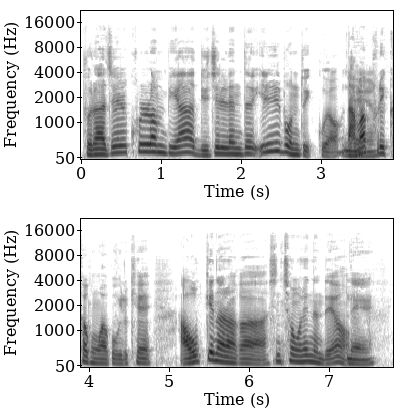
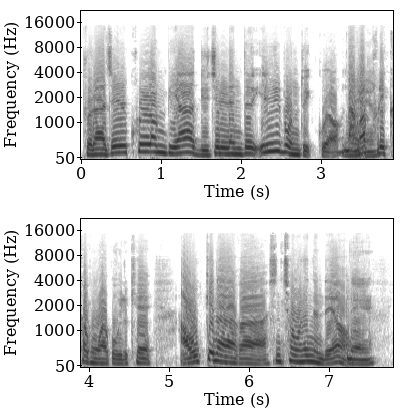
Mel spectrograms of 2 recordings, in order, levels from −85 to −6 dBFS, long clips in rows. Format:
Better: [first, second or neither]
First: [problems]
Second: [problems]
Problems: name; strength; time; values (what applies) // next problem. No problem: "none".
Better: first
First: none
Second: distortion; heavy; 26% of the sound clipped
